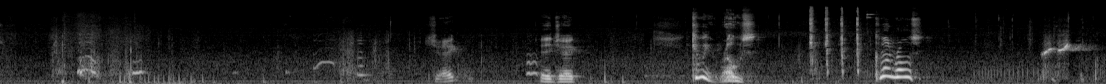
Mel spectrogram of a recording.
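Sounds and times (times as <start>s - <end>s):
rustling on grass: 0.0s - 4.3s
puppies whining: 0.5s - 4.1s, 5.2s - 5.6s.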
